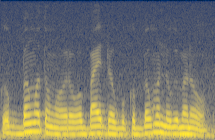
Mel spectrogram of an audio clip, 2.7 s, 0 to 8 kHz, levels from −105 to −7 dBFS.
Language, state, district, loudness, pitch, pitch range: Kokborok, Tripura, West Tripura, -12 LUFS, 140 Hz, 130-150 Hz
